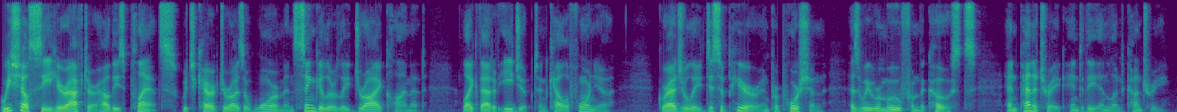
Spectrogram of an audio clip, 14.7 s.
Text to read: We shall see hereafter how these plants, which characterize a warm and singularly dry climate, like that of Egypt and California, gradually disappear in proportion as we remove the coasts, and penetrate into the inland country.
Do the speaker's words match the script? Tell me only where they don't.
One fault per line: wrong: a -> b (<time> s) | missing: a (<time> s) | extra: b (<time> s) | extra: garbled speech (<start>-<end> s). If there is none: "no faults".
extra: from (11.3 s)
